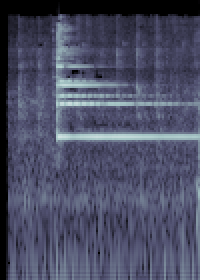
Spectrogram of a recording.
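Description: A bell struck once about half a second in, then ringing on with a steady high tone that fades slowly.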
